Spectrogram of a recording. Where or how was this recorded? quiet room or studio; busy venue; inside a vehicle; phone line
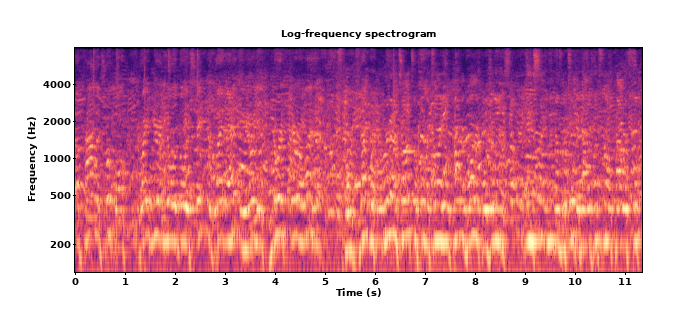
busy venue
